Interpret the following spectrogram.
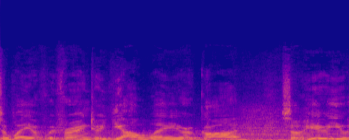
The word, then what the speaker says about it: Yahweh: The first inclination of Prof. Tabor to pronounce this word as Yahweh was correct.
